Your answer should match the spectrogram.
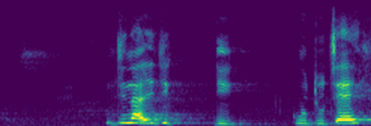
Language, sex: Northern Sotho, female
